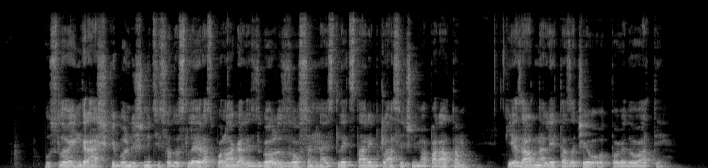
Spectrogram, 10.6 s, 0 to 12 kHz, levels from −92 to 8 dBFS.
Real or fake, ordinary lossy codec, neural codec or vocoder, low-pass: real; none; none; 10.8 kHz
